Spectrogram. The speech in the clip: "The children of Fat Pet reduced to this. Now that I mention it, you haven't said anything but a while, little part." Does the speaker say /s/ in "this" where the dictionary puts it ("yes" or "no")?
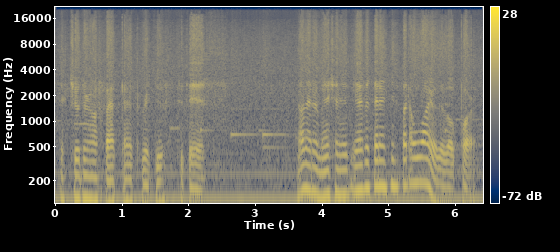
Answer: yes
